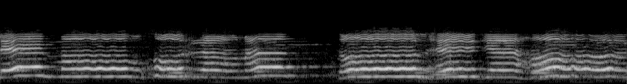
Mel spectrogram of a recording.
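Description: Female voice singing a Persian tasnif with a strong vibrato, in two phrases with a short break about three seconds in. It comes from an early-1940s recording with the high end cut off.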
